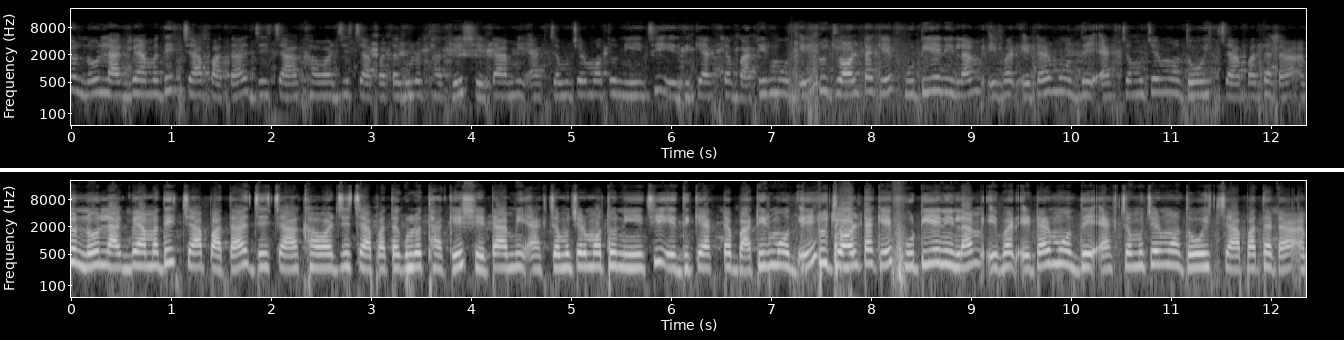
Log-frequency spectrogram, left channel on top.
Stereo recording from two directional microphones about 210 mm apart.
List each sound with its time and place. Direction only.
0.0 s a woman's voice: 55° right (ahead or behind)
